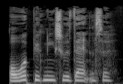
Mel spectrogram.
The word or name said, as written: overbygningsuddannelse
